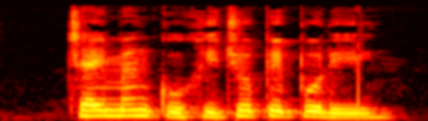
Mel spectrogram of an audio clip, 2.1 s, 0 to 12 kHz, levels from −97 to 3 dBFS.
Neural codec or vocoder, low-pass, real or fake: none; 9.9 kHz; real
